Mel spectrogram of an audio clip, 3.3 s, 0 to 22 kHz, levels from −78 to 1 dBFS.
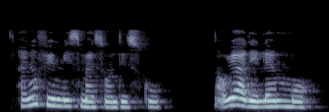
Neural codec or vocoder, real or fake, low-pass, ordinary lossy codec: none; real; 7.2 kHz; none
